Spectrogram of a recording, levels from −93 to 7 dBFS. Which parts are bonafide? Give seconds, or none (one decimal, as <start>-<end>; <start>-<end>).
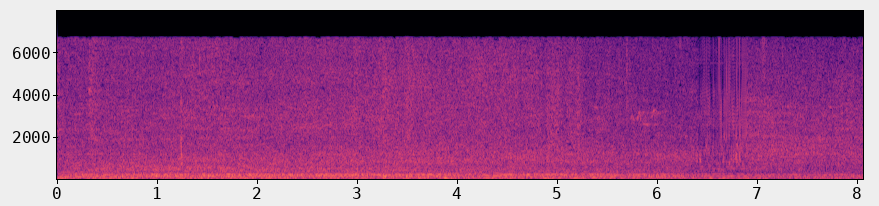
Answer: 0.0-6.4; 6.9-8.1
